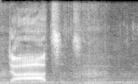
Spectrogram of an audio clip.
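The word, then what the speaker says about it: Datsun: Datson. Yeah. No, Nissan. They haven't heard of Oh, they used to call him in America Dartson. D A R Ts U N.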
